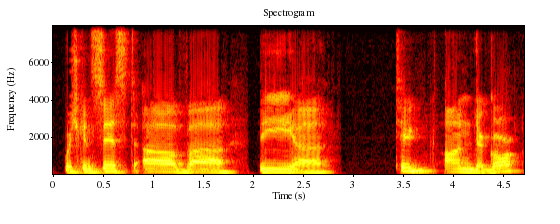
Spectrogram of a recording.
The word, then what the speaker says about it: Ticonderoga: Carrier Strike Group 1, which consists of the Ticonderoga, how do you say that? Ticonderoga? Ticonderoga.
